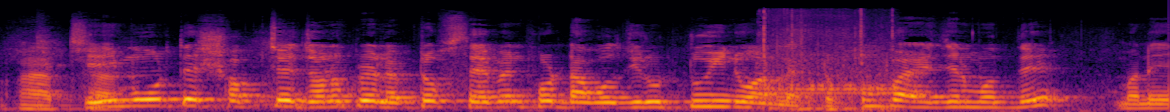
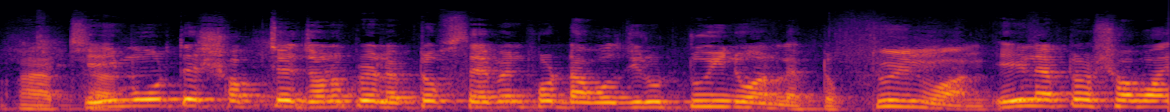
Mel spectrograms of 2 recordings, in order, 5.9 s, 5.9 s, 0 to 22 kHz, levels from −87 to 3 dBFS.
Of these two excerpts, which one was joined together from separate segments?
first; 1 cut; at 4.4 s

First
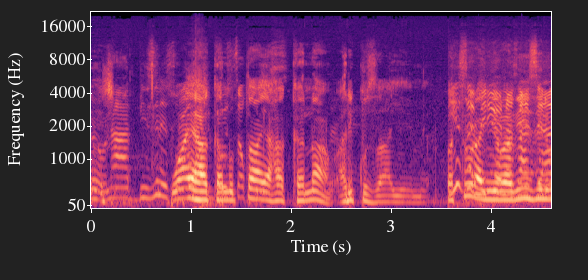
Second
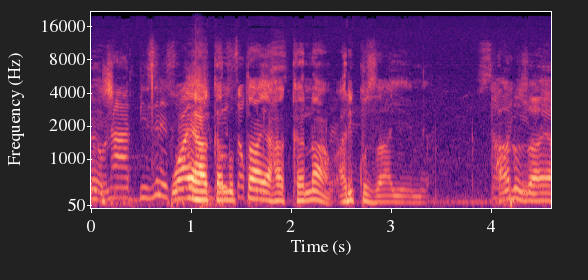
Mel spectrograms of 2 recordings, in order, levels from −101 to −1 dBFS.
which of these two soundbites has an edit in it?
first; 1 cut; at 3.6 s

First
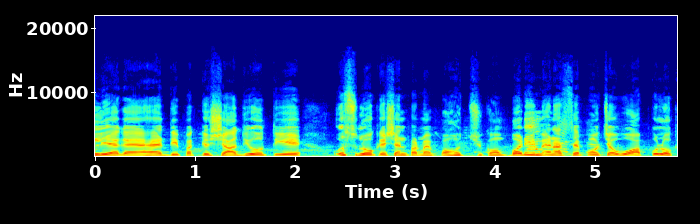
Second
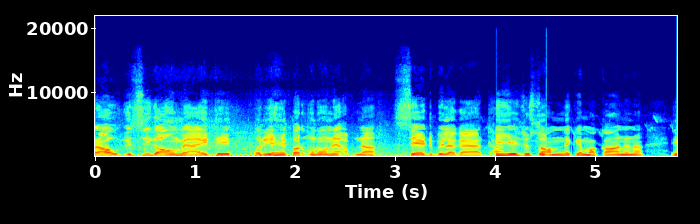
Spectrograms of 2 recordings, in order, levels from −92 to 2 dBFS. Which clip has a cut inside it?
second; 1 cut; at 4.0 s

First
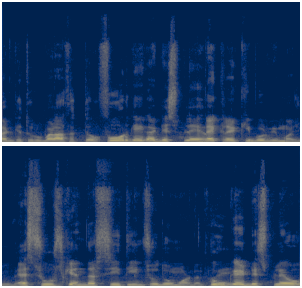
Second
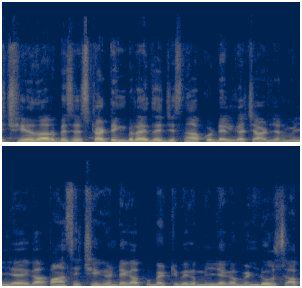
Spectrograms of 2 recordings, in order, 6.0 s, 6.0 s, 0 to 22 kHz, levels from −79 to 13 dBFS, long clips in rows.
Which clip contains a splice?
first; 1 cut; at 3.0 s

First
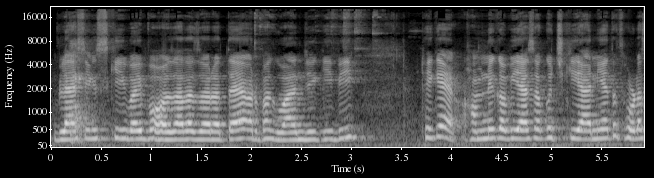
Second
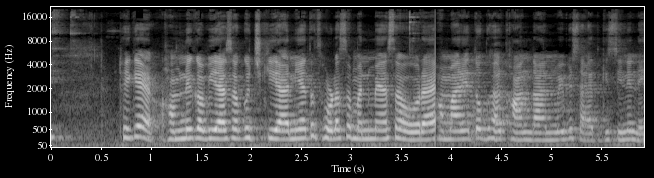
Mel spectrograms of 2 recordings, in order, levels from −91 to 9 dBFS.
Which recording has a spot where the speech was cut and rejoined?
second; 1 cut; at 3.9 s

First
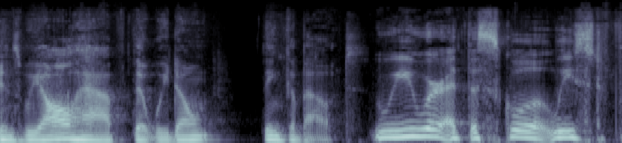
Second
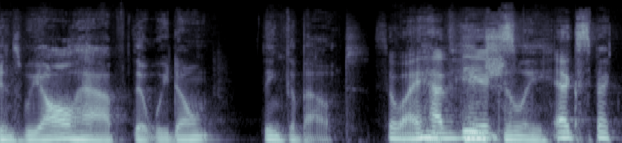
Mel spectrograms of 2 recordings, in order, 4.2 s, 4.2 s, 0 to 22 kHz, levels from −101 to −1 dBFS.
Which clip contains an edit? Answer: first; 1 cut; at 2.3 s

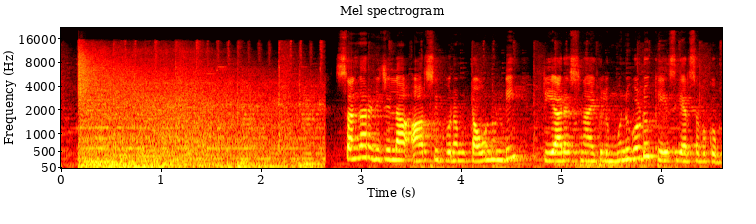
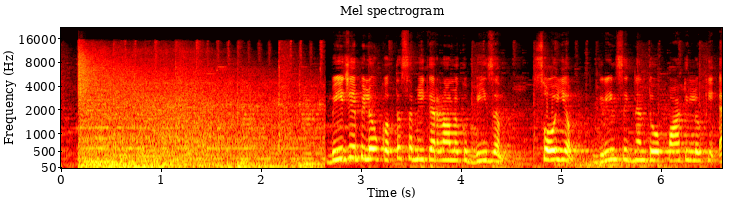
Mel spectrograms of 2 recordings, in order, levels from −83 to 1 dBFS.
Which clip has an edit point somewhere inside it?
first; 1 cut; at 2.5 s

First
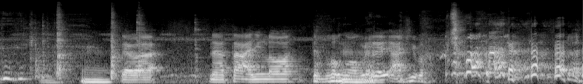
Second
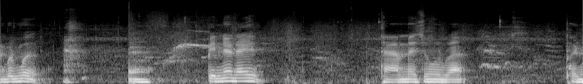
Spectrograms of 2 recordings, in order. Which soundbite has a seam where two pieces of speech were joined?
second; 1 cut; at 1.3 s

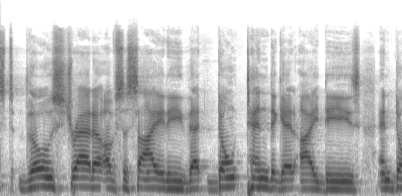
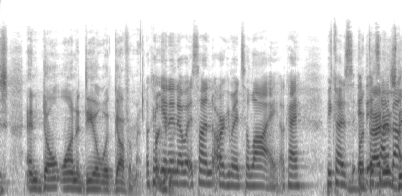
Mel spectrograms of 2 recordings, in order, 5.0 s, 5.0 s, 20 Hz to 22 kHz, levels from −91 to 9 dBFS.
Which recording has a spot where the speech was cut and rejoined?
second; 1 cut; at 1.9 s

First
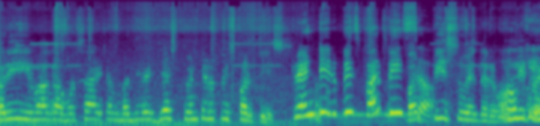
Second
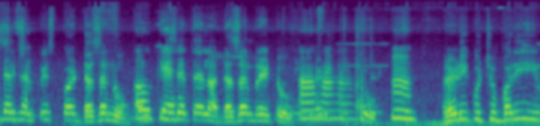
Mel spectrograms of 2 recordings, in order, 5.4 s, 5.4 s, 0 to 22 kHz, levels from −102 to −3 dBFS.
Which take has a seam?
second; 1 cut; at 3.4 s

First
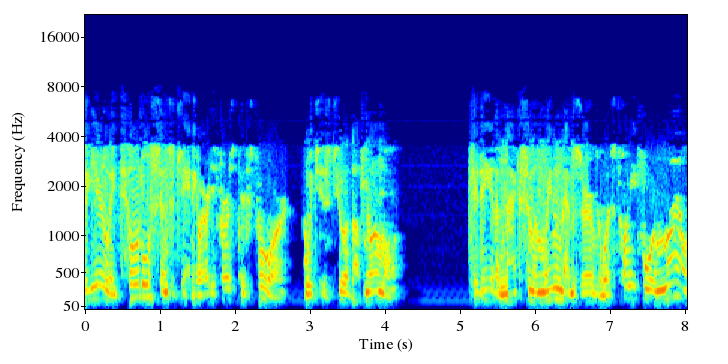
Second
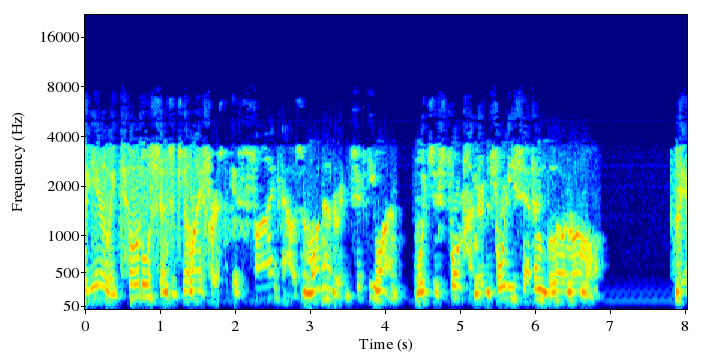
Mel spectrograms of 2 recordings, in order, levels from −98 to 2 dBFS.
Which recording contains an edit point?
second; 1 cut; at 1.1 s

